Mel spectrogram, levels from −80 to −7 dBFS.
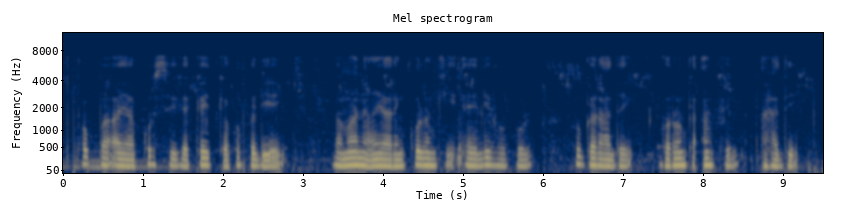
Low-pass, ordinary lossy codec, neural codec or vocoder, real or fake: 7.2 kHz; none; none; real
